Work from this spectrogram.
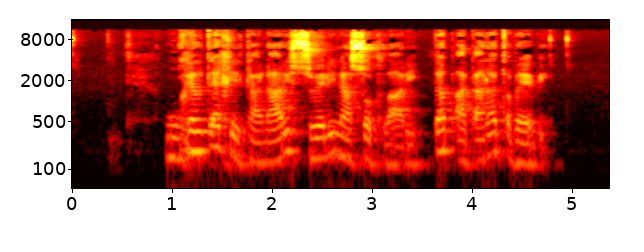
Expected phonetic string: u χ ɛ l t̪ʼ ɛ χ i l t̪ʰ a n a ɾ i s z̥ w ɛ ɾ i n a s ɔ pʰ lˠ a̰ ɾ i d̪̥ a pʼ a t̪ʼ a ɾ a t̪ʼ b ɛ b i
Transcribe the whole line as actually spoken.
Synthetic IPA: u ʁ ɛ l t̪ʼ ɛ χ i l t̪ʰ a n a ɾ i s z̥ w ɛ l i n a s ɔ pʰ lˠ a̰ ɾ i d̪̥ a pʼ a t̪ʼ a ɾ a t̪ʼ b ɛ b i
